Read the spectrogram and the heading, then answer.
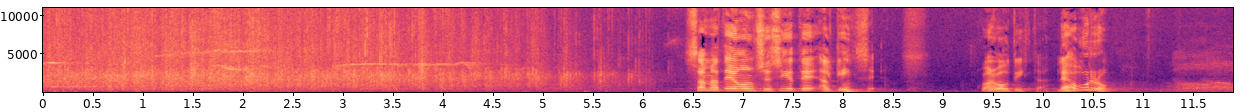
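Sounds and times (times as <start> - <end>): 
audience applauding: 0.0 - 6.2
speech: 6.5 - 8.4, 9.4 - 10.8.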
